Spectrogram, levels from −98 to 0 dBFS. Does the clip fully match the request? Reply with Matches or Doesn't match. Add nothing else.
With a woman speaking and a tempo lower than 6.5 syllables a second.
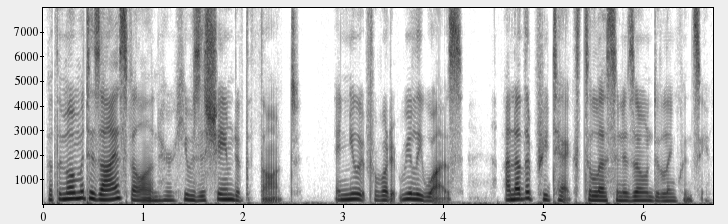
Doesn't match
